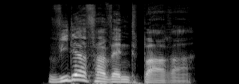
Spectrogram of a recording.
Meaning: inflection of wiederverwendbar: 1. strong/mixed nominative masculine singular 2. strong genitive/dative feminine singular 3. strong genitive plural
- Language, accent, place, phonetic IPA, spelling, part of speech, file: German, Germany, Berlin, [ˈviːdɐfɛɐ̯ˌvɛntbaːʁɐ], wiederverwendbarer, adjective, De-wiederverwendbarer.ogg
